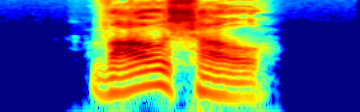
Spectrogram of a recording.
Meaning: Warsaw (the capital city of Poland)
- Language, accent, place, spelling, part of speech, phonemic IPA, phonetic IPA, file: German, Germany, Berlin, Warschau, proper noun, /ˈvaʁʃaʊ̯/, [ˈvaːɐ̯ʃaʊ̯], De-Warschau.ogg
